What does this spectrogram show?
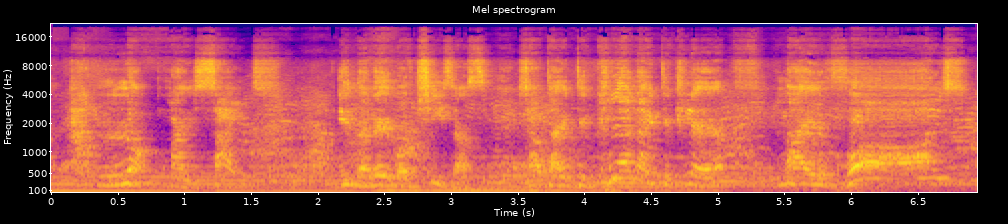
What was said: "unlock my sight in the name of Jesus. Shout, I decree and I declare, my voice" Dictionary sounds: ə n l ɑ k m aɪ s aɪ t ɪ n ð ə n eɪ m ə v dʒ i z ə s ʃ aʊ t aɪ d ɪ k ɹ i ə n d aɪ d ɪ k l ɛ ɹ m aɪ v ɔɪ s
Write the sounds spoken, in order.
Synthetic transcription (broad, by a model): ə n l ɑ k m aɪ s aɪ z ɪ n ð ə n eɪ m ə v dʒ i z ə s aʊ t aɪ d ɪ k l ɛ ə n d aɪ d ɪ k l ɛ ɹ m aɪ v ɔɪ s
